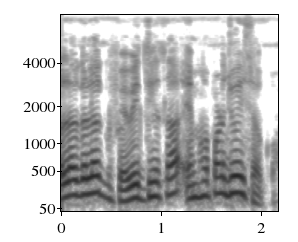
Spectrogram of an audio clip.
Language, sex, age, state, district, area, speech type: Gujarati, male, 18-30, Gujarat, Rajkot, urban, spontaneous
